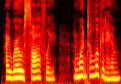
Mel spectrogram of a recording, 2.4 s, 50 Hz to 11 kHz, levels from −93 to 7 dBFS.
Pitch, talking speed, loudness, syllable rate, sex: 240 Hz, 225 wpm, -17 LUFS, 5.3 syllables/s, female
